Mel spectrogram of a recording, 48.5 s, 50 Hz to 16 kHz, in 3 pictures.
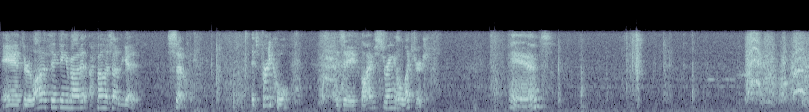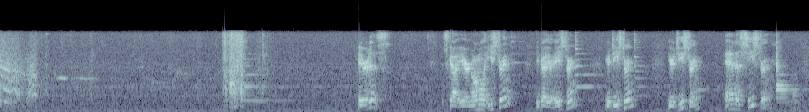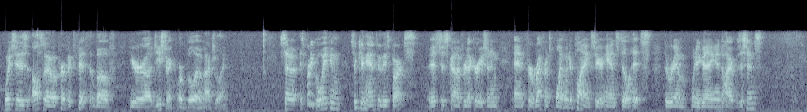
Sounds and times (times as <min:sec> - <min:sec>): Speech: 0:00.0 - 0:02.8, 0:03.4 - 0:04.0, 0:05.0 - 0:05.9, 0:06.6 - 0:08.7, 0:10.2 - 0:11.2, 0:23.3 - 0:24.0, 0:25.0 - 0:27.7, 0:28.3 - 0:28.9, 0:29.5 - 0:31.7, 0:32.4 - 0:37.0, 0:38.0 - 0:47.7.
